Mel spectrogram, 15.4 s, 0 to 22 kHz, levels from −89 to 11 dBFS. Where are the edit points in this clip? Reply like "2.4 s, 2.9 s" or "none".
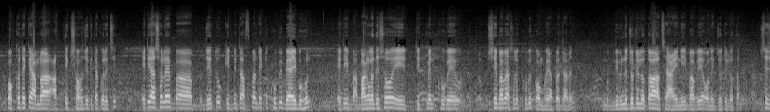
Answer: none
